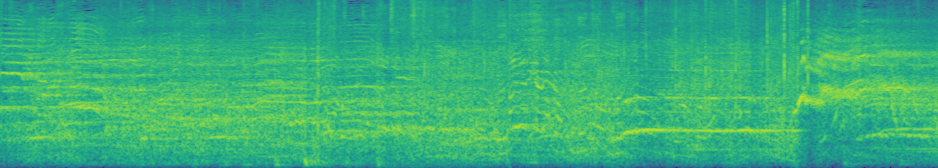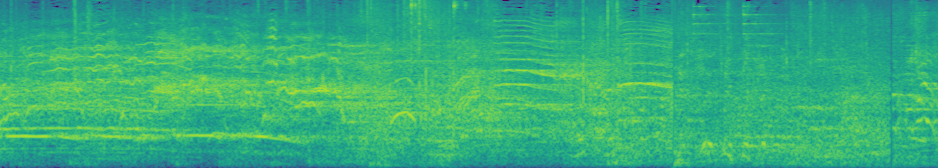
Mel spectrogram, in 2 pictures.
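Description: Young women cheer and shout excitedly nearby.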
